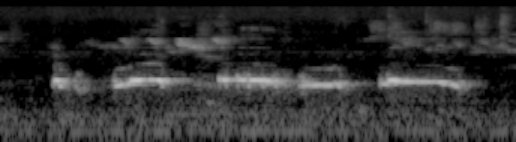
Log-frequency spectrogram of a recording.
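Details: Zebra dove calling a run of four linked low coos, some rising then steadying, others slightly lower, with faint higher bird chirps in the background.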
